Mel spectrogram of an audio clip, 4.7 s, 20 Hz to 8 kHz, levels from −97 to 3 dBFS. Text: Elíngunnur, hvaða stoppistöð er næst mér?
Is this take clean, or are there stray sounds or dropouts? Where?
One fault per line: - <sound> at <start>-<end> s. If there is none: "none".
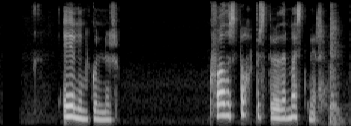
none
